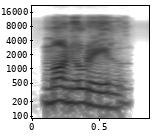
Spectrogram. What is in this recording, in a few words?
"monorail", Indian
